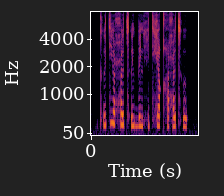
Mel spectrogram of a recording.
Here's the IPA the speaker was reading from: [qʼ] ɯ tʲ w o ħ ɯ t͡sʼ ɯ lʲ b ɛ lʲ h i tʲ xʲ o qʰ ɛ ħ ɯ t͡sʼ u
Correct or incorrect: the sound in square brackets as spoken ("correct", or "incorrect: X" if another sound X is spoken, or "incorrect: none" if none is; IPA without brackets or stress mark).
incorrect: kʼ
